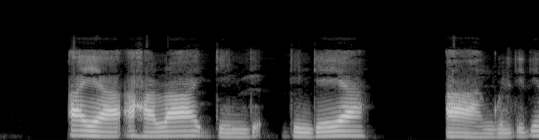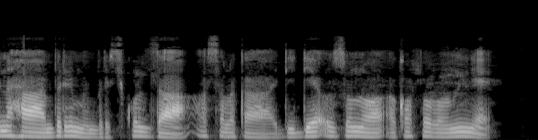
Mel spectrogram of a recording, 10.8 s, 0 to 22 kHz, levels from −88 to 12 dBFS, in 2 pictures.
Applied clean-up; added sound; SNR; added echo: none; none; none; none.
